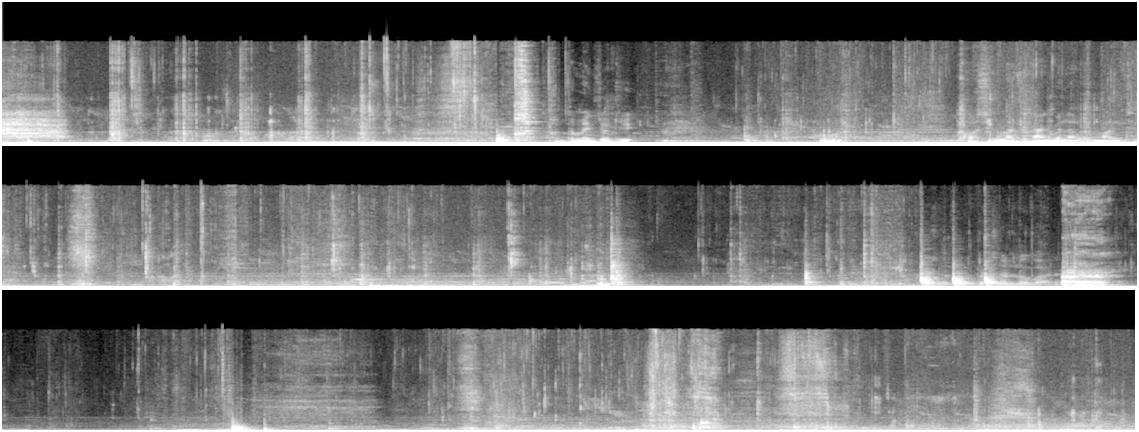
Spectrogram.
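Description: Hands squish and scrape food on metal plates.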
